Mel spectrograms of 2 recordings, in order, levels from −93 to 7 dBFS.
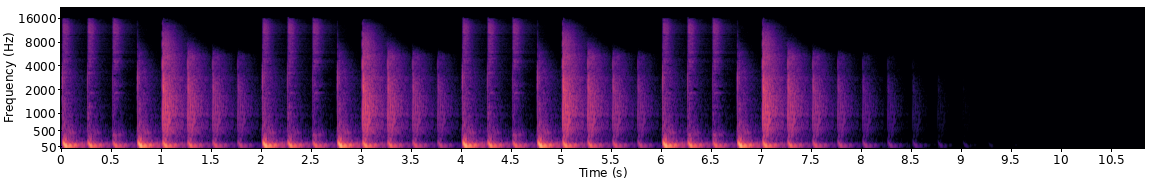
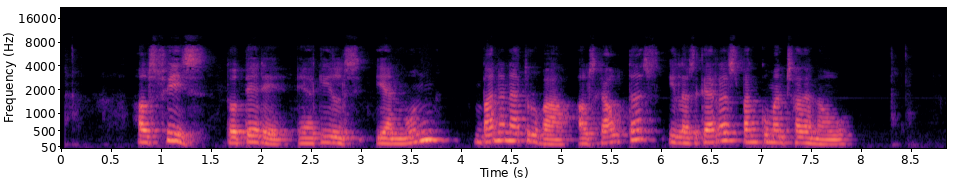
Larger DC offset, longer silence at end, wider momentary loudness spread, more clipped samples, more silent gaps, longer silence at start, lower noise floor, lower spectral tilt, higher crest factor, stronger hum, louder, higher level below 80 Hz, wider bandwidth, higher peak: neither; first, 3 s vs 0.95 s; first, 17 LU vs 9 LU; neither; neither; second, 0 s vs 0.75 s; first, -78 dBFS vs -66 dBFS; second, -5.5 dB/octave vs -7.5 dB/octave; about the same, 20 dB vs 16 dB; neither; about the same, -27 LUFS vs -26 LUFS; first, -32 dBFS vs -64 dBFS; first, 16 kHz vs 7.4 kHz; about the same, -8 dBFS vs -10 dBFS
